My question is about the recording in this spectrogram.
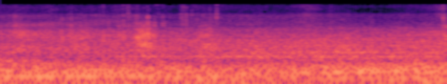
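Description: Small dog growling low and steadily while tugging on a fabric toy held in a person's hand.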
